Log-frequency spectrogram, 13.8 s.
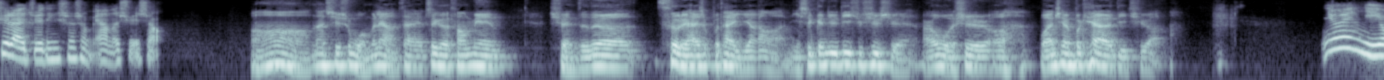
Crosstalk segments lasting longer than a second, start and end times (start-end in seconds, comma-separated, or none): none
